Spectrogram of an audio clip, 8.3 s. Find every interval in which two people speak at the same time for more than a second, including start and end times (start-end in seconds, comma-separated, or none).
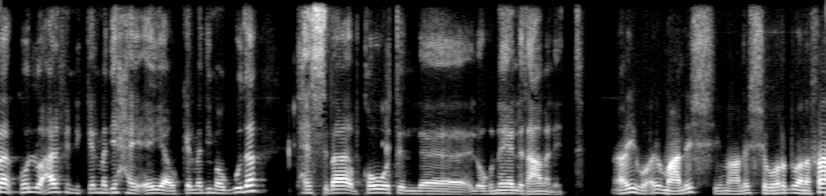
none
